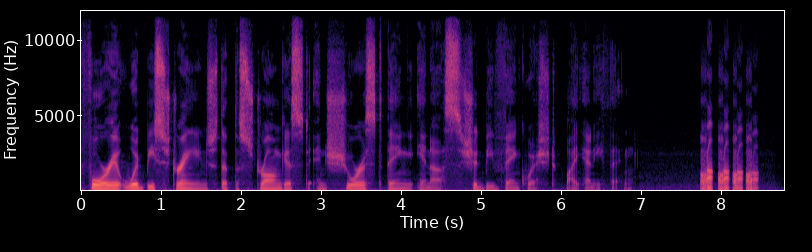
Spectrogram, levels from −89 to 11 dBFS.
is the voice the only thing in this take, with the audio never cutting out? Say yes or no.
no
